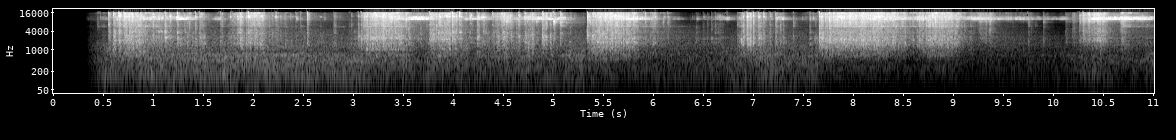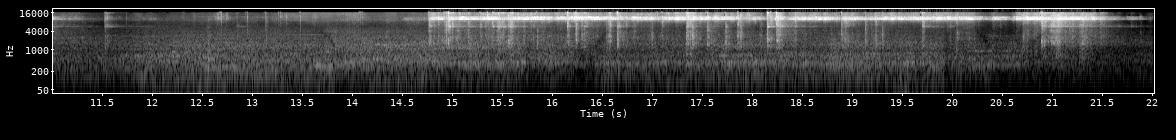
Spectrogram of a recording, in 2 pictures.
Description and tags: Chains being pulled recorded indoors.
chains, metal, money, rattle, rattling, shake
